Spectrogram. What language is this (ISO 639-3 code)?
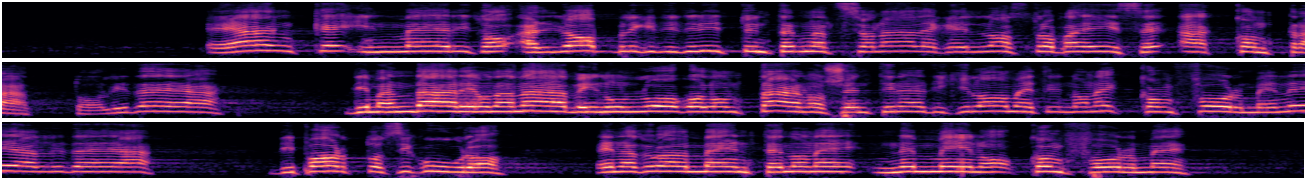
ita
